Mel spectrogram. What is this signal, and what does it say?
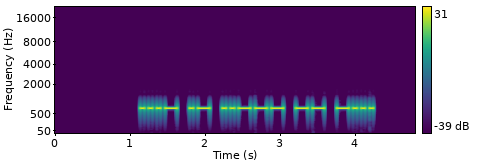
Morse code, heard as a keyed tone, about 22 wpm, 700 Hz. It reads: VA2MB
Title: DXCC-100 Call Signs - 5 Characters - Repeated 3x - 22wpm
